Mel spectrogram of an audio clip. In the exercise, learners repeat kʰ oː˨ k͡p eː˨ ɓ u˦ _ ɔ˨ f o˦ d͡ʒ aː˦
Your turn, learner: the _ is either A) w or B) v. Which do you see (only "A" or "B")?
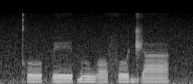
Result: A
